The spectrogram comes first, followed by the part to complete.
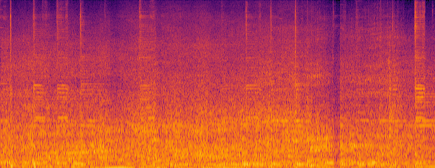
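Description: Upbeat acoustic guitar music, strummed in a steady rhythm, over a broad rush of city street traffic noise with a low rumble that swells through the middle.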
